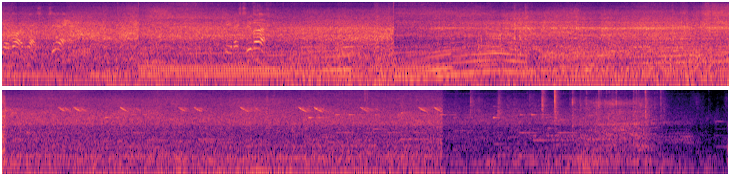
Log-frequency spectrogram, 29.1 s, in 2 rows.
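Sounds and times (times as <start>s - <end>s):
road and wind noise: 0.0s - 29.0s
traffic background: 0.0s - 29.0s
motorcycle engine accelerating: 2.7s - 14.6s.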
